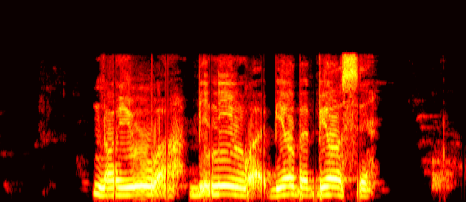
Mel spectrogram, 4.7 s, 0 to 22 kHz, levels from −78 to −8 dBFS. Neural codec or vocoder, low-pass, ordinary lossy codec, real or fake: none; 7.2 kHz; Opus, 64 kbps; real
